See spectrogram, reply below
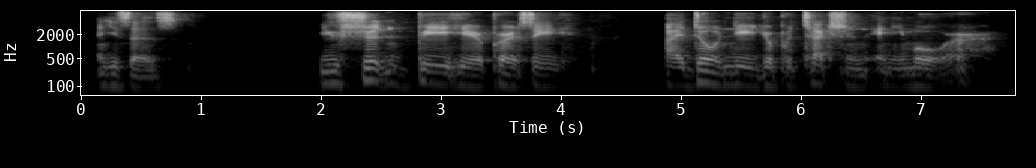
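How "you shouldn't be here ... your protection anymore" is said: low, thunderous, booming voice. The narrator voices Montana floating toward the sky, speaking to Percy, in Montana's low thunderous voice. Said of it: "is now low and thunderous".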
